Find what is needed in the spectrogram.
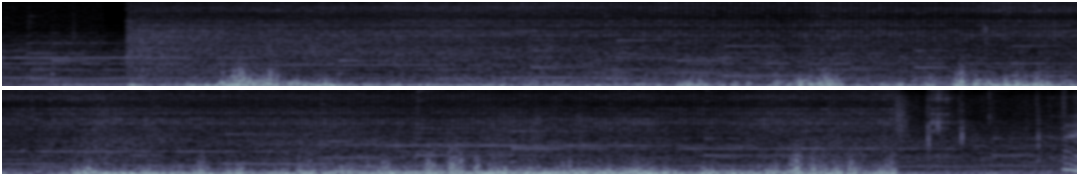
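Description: Wind buffeting the microphone: a loud, irregular low rumble that swells and drops in gusts, over quiet background music.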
